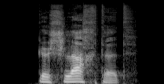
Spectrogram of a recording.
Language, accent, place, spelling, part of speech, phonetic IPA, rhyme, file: German, Germany, Berlin, geschlachtet, adjective / verb, [ɡəˈʃlaxtət], -axtət, De-geschlachtet.ogg
- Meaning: past participle of schlachten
